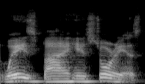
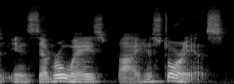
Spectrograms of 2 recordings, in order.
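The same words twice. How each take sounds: First: "ways by historians" with "by" as heavy as the rest; wrong demo, hit "by" as hard as "ways"; all one strength on "ways by historians"; every word equally stressed. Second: "ways" and "historians" stressed, "by" unstressed; light "by", stressed content words. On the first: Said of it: "不要读成". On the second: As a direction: slip lightly over "by" between "ways" and "historians". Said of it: "我们把它读成". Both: Shown as a demonstration.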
